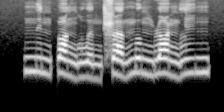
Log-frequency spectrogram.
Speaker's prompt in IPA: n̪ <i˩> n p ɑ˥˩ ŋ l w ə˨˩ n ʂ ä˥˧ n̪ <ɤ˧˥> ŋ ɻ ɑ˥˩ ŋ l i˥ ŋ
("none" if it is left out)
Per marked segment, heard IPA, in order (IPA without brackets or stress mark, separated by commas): i˥˧, ɤ˥˧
